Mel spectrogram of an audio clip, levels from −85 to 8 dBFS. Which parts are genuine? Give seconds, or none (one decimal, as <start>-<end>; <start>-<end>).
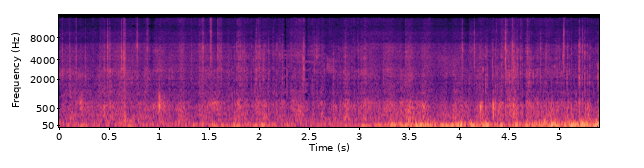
1.7-3.1; 4.2-5.4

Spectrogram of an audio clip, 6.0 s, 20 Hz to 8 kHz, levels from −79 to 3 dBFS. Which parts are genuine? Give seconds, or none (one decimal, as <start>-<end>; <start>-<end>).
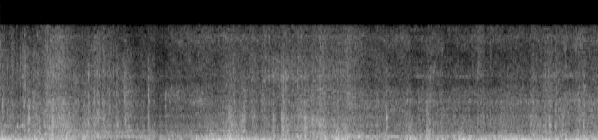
0.0-0.5; 4.1-5.0; 5.6-6.0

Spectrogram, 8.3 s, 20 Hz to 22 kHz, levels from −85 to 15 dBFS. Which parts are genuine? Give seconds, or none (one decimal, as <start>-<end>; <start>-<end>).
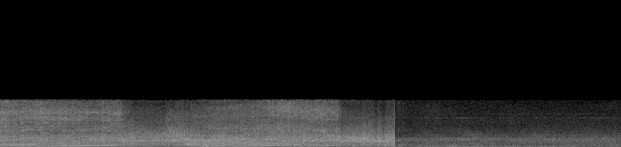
0.0-2.8; 4.8-8.3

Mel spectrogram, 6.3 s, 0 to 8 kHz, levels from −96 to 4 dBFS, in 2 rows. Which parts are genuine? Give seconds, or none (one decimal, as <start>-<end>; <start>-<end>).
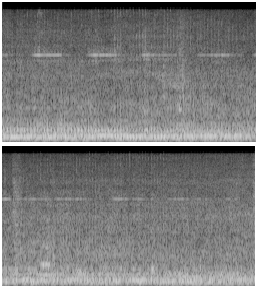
0.0-6.3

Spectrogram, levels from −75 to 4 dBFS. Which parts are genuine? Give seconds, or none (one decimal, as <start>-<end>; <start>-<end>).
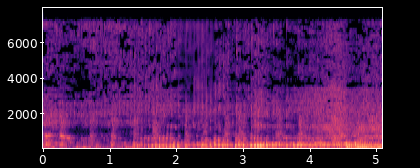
0.0-2.0; 2.6-5.1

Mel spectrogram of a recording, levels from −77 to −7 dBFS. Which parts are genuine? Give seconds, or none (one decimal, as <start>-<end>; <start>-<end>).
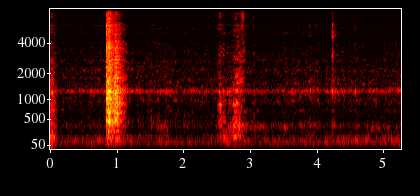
0.8-2.7; 3.5-5.3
